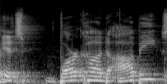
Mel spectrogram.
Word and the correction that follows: Abdi: Barkhad, you got right, but it's Abdi.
